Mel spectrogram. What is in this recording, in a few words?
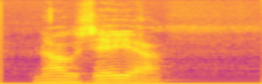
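"nausea", Dutch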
